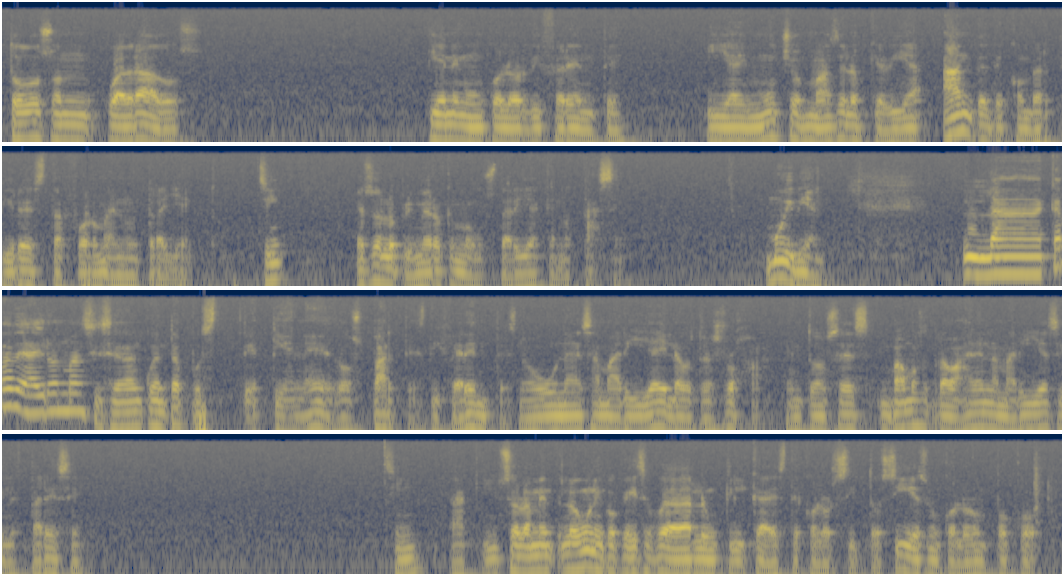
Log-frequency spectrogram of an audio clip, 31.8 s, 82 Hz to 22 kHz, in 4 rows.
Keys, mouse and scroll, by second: 24.9 click.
